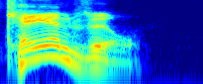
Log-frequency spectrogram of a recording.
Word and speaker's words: Keown: It's Canville from the other day. Canville, which is incredible considering it's spelled K-E-O-W-N. That's can somehow.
